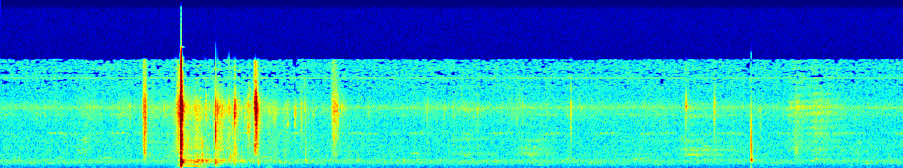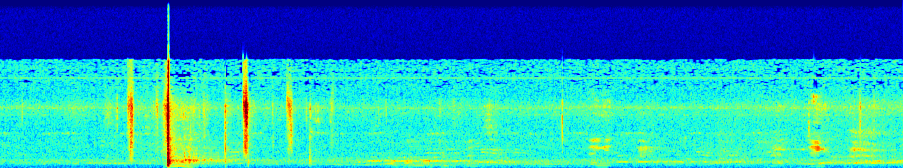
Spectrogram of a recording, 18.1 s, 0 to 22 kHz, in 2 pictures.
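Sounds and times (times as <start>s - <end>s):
racket striking tennis ball: 1.4s - 2.8s, 10.3s - 12.3s
tennis ball bouncing on court: 1.8s - 3.1s, 10.3s - 12.3s.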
